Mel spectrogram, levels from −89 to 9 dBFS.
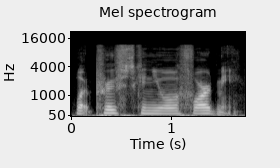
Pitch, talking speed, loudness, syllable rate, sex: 130 Hz, 205 wpm, -18 LUFS, 4.6 syllables/s, male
